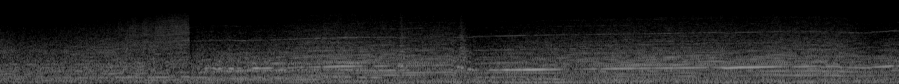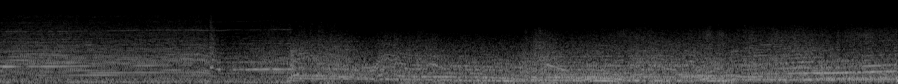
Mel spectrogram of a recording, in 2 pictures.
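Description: Several race cars in a video game race on without pause, engines revving and shifting up through the gears in a dense, continuous roar with overlapping whines and no voices.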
